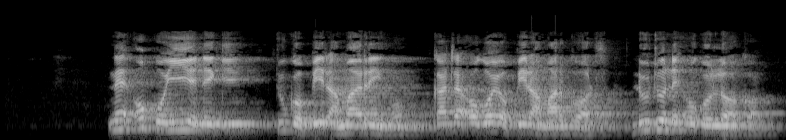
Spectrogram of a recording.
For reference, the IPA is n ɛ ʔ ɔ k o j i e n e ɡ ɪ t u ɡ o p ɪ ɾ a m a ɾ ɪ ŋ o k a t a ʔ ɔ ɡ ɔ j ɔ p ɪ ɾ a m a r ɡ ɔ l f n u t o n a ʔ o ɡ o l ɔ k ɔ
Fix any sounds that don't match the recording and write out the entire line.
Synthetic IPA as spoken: n ɛ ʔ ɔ k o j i e n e ɡ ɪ t u ɡ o p ɪ ɾ a m a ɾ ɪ ŋ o k a t a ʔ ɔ ɡ ɔ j ɔ p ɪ ɾ a m a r ɡ ɔ l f d u t o n ɛ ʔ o ɡ o l ɔ k ɔ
